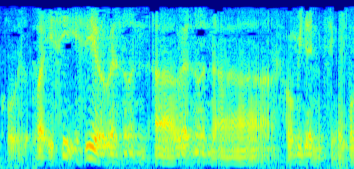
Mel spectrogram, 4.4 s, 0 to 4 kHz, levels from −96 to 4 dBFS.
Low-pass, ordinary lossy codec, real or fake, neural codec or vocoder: 3.6 kHz; MP3, 16 kbps; fake; vocoder, 22.05 kHz, 80 mel bands, Vocos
